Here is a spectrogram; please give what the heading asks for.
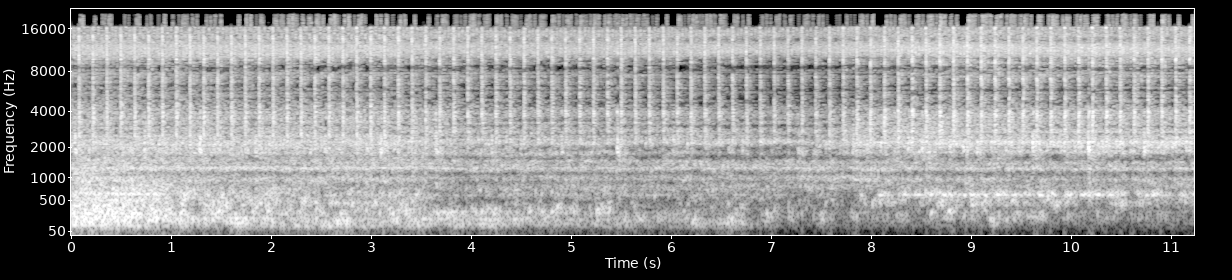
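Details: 2016 Lada Vesta 1.6, cold idle: fast, steady light ticking about 3.5 per second that goes away once warm; owner attributes it to hydraulic lifters and piston slap, reduced by switching to Zic X9 5W-40 oil. Cold-start engine ticking knock.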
